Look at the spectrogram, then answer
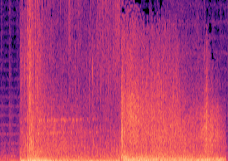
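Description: Bombs explode on Kurdish fighters' positions during a military operation in northern Syria: two heavy, booming blasts about two seconds apart, each trailing into a long rumbling roar, loud and without speech.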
